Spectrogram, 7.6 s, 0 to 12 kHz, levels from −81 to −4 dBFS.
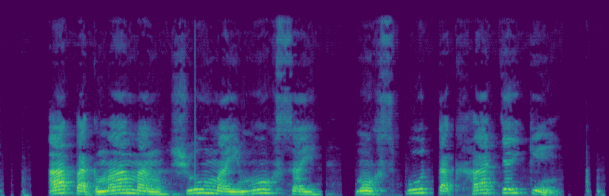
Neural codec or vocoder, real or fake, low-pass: vocoder, 48 kHz, 128 mel bands, Vocos; fake; 10.8 kHz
